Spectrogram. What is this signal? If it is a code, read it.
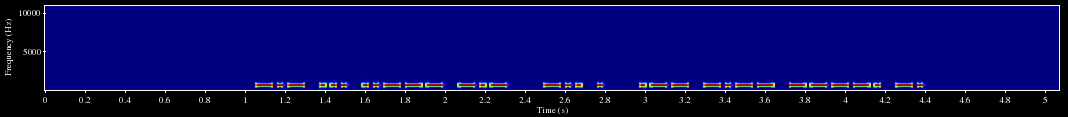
Morse code, heard as a keyed tone, about 41 wpm, 700 Hz. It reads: KS2K DE WY9N
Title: USA Callsign DE Callsign - 4 Characters - 45wpm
